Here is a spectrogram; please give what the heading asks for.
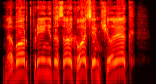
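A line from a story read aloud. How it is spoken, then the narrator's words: Shouting. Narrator (Russian): крикнул он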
